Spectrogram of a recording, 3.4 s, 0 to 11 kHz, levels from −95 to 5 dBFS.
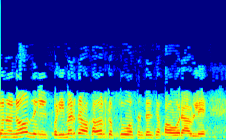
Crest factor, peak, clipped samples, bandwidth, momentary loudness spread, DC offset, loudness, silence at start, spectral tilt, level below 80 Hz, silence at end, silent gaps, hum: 14 dB; -2 dBFS; under 0.1%; 7.4 kHz; 5 LU; under 0.1%; -14 LUFS; 0 s; -4 dB/octave; -54 dBFS; 0 s; none; none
